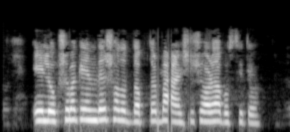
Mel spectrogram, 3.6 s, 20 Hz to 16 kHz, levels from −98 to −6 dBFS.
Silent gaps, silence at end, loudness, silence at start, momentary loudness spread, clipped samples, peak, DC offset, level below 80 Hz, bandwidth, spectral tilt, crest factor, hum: none; 0.4 s; -16 LUFS; 0.4 s; 12 LU; under 0.1%; -2 dBFS; under 0.1%; -58 dBFS; 7.6 kHz; -4 dB/octave; 14 dB; none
